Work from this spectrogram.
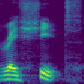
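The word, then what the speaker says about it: ראשית: a hebrew word uh it's pronounced ray sheet uh and it just means beginning the first part of genesis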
